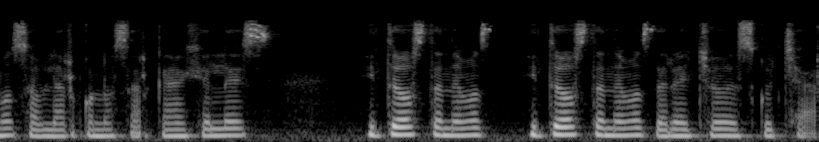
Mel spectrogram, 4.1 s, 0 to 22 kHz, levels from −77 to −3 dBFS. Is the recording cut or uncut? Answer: cut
